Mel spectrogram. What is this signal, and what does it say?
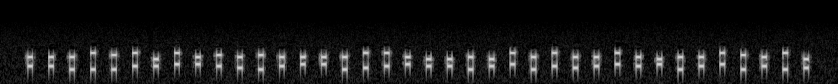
DTMF, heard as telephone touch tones, dialled by machine, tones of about 50 ms. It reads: 882A3C7D09538002BC07727D2C58D8*28D38A4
